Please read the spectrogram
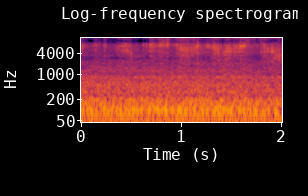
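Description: Flakes of Maldon sea salt sprinkled by hand over focaccia dough in a metal baking tray: a steady, fine pattering rattle.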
